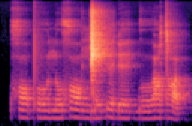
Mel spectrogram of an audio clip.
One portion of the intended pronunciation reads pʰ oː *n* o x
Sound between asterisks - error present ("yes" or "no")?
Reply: no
